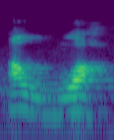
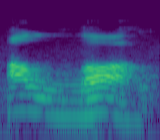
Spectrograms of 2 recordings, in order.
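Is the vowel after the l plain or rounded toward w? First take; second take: rounded; plain. First: The vowel after l is rounded like w. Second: The l is thick with a plain open vowel. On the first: The speaker calls it wrong. "Lafaz Allah berubah menjadi bunyi waw" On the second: The speaker calls it right. "Maka dibacanya tebal"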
